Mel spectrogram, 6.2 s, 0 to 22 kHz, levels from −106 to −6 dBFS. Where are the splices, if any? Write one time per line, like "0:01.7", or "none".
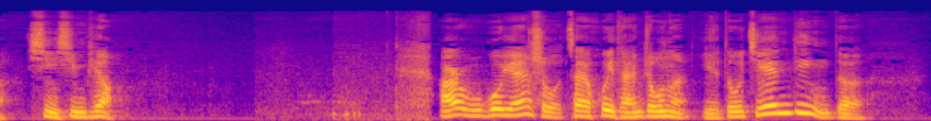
0:02.9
